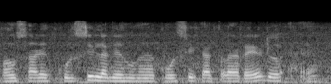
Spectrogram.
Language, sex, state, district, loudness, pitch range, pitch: Hindi, male, Gujarat, Valsad, -15 LUFS, 145-155 Hz, 150 Hz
